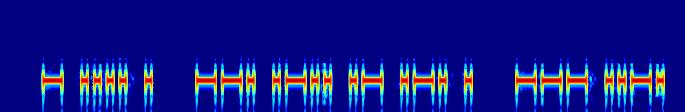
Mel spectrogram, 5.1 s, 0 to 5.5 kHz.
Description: Morse code, heard as a keyed tone, about 25 wpm, 600 Hz. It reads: THE GLARE OF
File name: the old man and the sea part 1 25wpm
